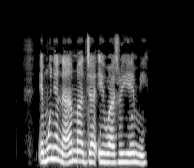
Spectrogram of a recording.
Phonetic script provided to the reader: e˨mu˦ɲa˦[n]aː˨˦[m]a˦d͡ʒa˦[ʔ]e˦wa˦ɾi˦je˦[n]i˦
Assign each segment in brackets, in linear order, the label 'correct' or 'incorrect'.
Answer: correct, correct, correct, incorrect

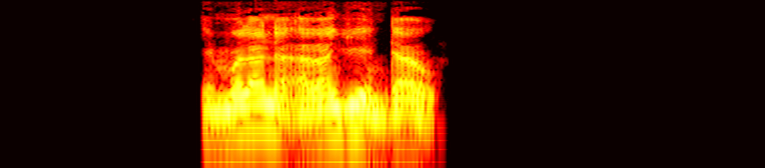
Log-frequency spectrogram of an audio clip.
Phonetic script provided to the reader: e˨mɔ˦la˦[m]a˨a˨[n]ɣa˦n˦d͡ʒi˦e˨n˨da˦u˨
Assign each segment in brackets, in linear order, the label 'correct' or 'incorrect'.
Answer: incorrect, incorrect

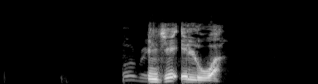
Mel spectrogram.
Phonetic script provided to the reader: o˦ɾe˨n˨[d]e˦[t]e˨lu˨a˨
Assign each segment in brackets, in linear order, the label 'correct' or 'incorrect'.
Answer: incorrect, incorrect

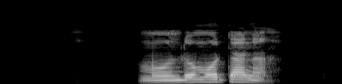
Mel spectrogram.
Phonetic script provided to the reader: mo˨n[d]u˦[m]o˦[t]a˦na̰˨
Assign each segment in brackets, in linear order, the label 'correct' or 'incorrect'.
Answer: correct, correct, correct

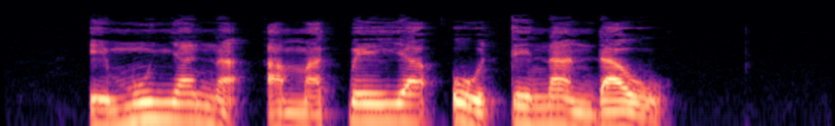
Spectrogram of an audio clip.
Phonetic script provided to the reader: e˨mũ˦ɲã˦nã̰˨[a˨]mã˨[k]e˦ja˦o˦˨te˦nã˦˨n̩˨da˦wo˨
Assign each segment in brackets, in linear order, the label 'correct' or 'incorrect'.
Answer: correct, incorrect

